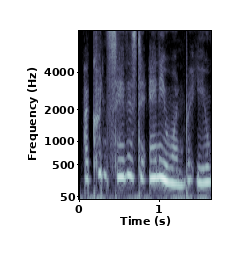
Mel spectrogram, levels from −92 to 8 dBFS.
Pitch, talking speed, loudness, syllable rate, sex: 265 Hz, 325 wpm, -15 LUFS, 7.0 syllables/s, female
